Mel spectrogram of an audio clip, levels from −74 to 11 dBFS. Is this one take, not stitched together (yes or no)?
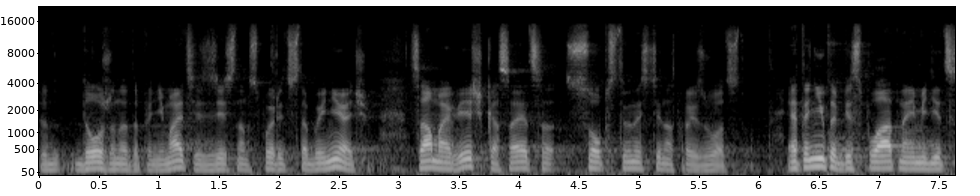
no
